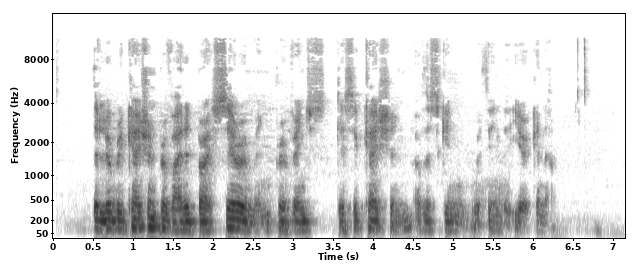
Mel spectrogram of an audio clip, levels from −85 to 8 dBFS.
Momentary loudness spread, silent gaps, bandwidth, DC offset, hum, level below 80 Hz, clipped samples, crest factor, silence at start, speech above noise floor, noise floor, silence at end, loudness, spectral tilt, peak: 14 LU; none; 11.5 kHz; under 0.1%; none; -44 dBFS; under 0.1%; 18 dB; 0.5 s; 33 dB; -52 dBFS; 0.9 s; -20 LUFS; -6.5 dB/octave; -2 dBFS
